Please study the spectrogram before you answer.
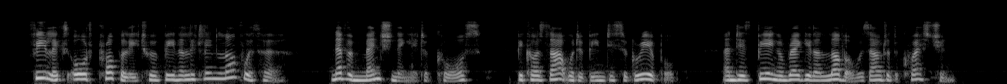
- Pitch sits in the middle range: No, high, 210 Hz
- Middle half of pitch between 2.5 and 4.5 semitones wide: Yes, average, 3.4 semitones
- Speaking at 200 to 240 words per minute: Yes, fast, 205 wpm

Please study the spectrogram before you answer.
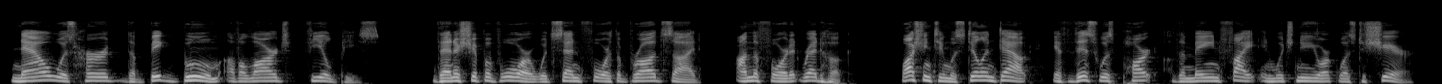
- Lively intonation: No, average, 3.7 semitones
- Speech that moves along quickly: Yes, fast, 210 wpm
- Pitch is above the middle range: No, medium, 155 Hz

